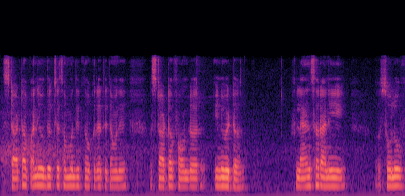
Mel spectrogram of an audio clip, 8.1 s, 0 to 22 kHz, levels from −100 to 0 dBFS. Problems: constant background noise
